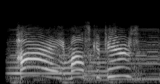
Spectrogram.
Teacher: the smoking dried out the vocal cords, which lowered the pitch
